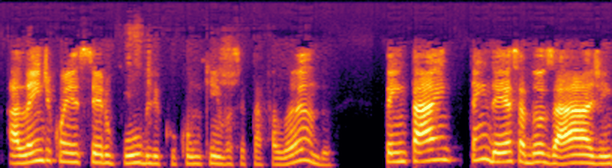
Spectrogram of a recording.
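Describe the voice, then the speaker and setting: A woman guest in a casual interview, explaining things in a relaxed way with many fillers over a video call. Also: lowish voice. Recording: slightly muffled audio.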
